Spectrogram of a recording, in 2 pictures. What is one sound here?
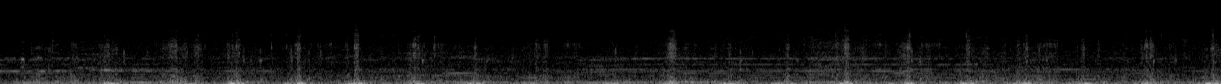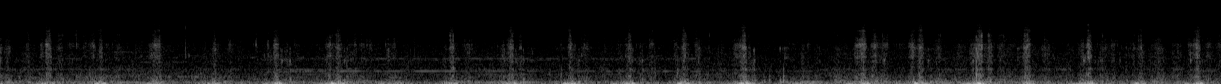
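Footsteps walk steadily on pavement outdoors.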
